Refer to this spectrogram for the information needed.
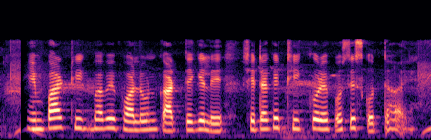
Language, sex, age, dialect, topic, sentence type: Bengali, female, 18-24, Northern/Varendri, agriculture, statement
